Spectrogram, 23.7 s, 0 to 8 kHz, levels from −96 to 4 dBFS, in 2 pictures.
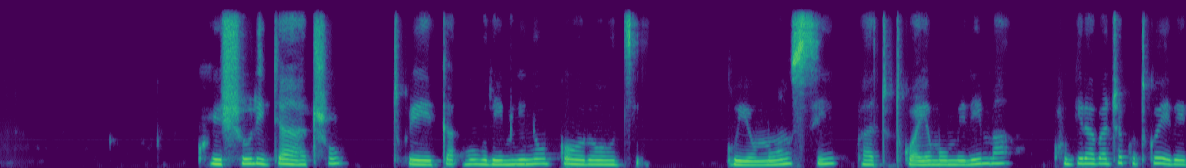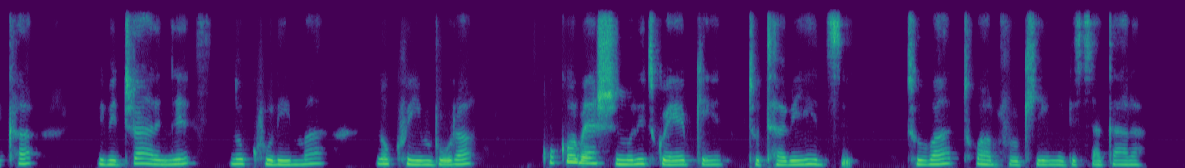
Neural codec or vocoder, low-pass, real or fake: codec, 16 kHz, 2 kbps, X-Codec, HuBERT features, trained on LibriSpeech; 7.2 kHz; fake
